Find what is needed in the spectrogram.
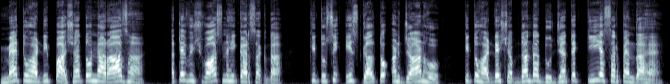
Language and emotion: Punjabi, angry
